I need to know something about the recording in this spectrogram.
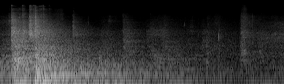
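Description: Sheet-metal electrical panel door shut with a thud just after the start, its rattle fading away over about a second.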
